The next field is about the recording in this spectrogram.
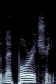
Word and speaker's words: laboratory: 英式英语的读法呢，读 laboratory，这个重音呢落在这个 bo 上面 laboratory。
